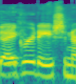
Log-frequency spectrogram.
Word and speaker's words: degradation: We apparently have been saying that wrong. – Sorry. – It's degradation.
